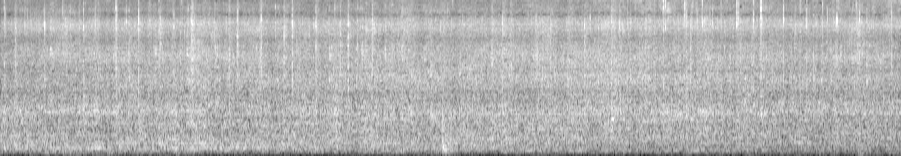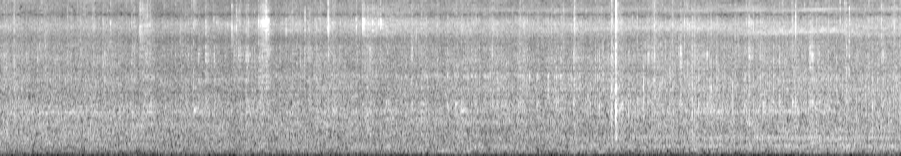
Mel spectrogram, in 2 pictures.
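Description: Model railway locomotive pulling a full train of wagons round a test circuit: a steady whirring rumble of small metal wheels on track, with a few light clicks and one sharper click about three-quarters of the way through.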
